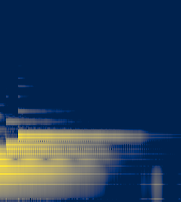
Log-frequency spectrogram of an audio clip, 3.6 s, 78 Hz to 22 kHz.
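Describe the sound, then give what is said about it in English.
A G-flat major seventh chord rings out on the middle four strings at the 10th position, restruck once right after the first attack, then sustains and slowly fades with no talking over it. “Diminished, we're going to lower this tone and raise this tone. And we get the G flat major 7.”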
